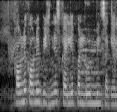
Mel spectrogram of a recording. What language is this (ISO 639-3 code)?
bho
